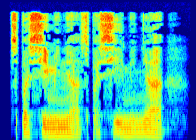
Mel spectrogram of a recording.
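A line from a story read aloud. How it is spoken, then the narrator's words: Crying whisper. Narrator (Russian): он плакал и шептал жене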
